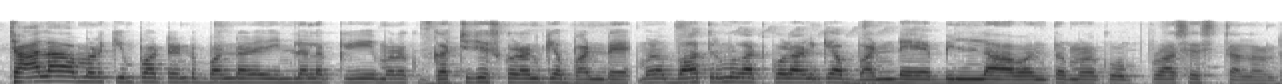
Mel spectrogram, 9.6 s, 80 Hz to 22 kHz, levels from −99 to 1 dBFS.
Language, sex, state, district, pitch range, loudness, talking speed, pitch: Telugu, male, Telangana, Karimnagar, 165-190 Hz, -24 LUFS, 130 wpm, 180 Hz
